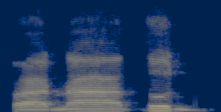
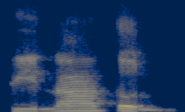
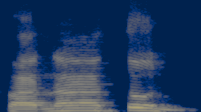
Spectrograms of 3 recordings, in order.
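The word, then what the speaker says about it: بنات: disiapkan dalam kurung menjadi banatun harap diperhatikan cara bacanya karena banyak yang membaca itu binatun terpengaruh dari bintun ya bacanya banatun banyak juga sudah kita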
